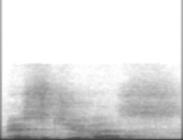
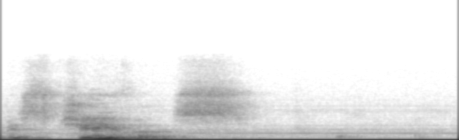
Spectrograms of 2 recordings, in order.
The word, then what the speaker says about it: mischievous: the lower one shows the traditional pronunciation mischievous stressed on the first syllable confronting the newer pronunciation or the formally stigmatized pronunciation mischievous with stress on the second syllable and then we find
